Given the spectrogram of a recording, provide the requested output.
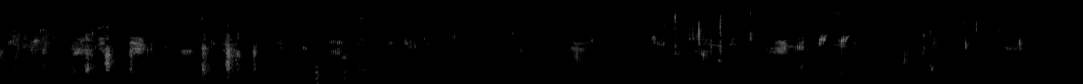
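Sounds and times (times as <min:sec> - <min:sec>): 
ducks splashing and dabbling while being fed peas at a lake: 0:00.0 - 0:04.2, 0:06.5 - 0:08.3.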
